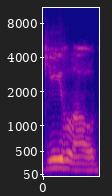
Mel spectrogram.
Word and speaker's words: Gello: But the Herman Gello or Gello. I think it's pronounced Gilo. That's how I remember it from my childhood.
